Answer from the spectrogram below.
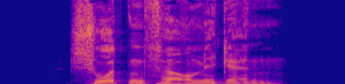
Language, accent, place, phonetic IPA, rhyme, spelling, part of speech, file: German, Germany, Berlin, [ˈʃoːtn̩ˌfœʁmɪɡn̩], -oːtn̩fœʁmɪɡn̩, schotenförmigen, adjective, De-schotenförmigen.ogg
- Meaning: inflection of schotenförmig: 1. strong genitive masculine/neuter singular 2. weak/mixed genitive/dative all-gender singular 3. strong/weak/mixed accusative masculine singular 4. strong dative plural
